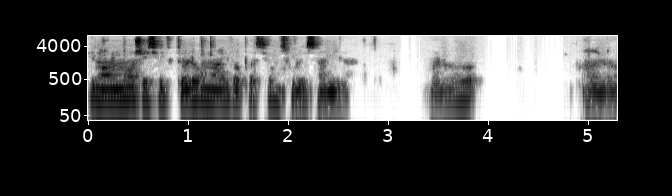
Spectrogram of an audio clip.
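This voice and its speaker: A man teaching a screen-recorded software tutorial, informal and thinking aloud, full of fillers. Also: medium pitch, fairly even intonation, fast, husky.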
